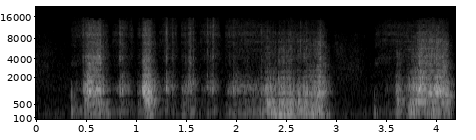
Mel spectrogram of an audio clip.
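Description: A wooden stick held in the fingertips scrapes across the coated page of a scratch-art book, making dry, raspy scratching strokes. A run of short, quick strokes gives way to a longer sustained scrape, and after a brief pause one more stroke follows.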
